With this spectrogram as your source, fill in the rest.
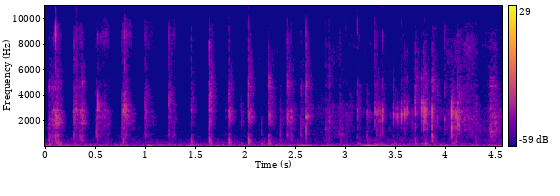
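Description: Long nails scratch and tap along the ridged surface of a turquoise hard plastic skate blade guard held in the hands. Quick, dry plastic clicks mix with bright, scratchy rasps, and each tap dies away almost instantly. The sound stays quiet and close, with a few sharper taps near the end.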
